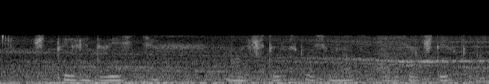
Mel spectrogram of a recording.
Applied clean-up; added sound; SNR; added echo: none; Subway, metro, underground; -2 dB; none.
